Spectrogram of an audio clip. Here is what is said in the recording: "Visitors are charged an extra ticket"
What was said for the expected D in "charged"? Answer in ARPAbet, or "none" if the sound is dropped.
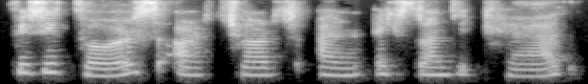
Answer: none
